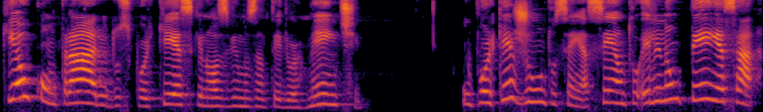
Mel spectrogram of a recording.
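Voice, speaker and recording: Brazilian woman teacher, high and unhurried, checks in with the class after each point. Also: lively intonation. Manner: deliberate, often checks in with "tá?" and "né?". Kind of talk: grammar lesson.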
